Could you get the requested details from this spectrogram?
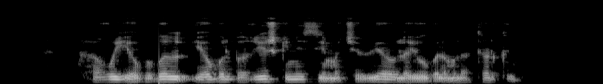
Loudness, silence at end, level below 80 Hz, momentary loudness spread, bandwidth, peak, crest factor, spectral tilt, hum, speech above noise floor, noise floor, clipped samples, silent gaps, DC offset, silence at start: -25 LUFS; 0.85 s; -66 dBFS; 13 LU; 9.6 kHz; -10 dBFS; 16 dB; -4.5 dB/octave; none; over 65 dB; under -90 dBFS; under 0.1%; none; under 0.1%; 0.9 s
